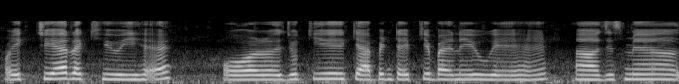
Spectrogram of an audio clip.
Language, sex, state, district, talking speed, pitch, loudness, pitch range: Hindi, female, Uttar Pradesh, Budaun, 140 wpm, 230 Hz, -17 LUFS, 220-245 Hz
